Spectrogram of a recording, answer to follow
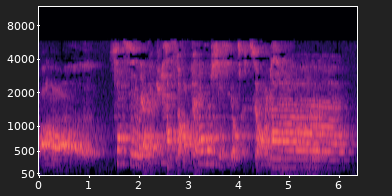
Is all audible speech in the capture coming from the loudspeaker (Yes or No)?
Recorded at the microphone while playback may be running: Yes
